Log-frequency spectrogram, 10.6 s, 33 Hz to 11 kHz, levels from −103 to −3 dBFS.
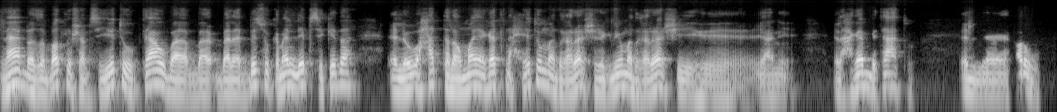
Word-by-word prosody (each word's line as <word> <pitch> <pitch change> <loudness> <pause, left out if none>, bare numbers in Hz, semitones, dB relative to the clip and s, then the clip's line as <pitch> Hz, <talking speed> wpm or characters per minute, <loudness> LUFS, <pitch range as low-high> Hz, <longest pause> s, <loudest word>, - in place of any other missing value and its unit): لا، 150 - +5
باضبّط 100 -8 +2
له - - -1
شمسيّته 130 +10 -2
وبتاع، 140 +3 +2
وب 140 -8 +3
ب 85 -1 0
بالبّسه 135 +11 0
كمان 125 0 +2
لبس 135 +3 0
كده، 135 +1 -1 0.3
اللي 100 0 +2
هو 125 +4 +4
حتّى 135 -3 -1
لو 100 -2 +4
مَيّة 125 +5 +4
جات 130 +1 +1
ناحيته 135 +7 -3
ما 140 -7 +1
تغرّقش 90 +1 0
رِجليه، 95 +4 -1
وما 125 -3 +2
تغرّقش 85 -2 +1
ي 90 -3 -3 0.7
يعني 75 +1 -7 0.4
الحاجات 125 +2 +2
بتاعته، 120 +1 -3 0.5
الفرو. 85 -3 -2
105 Hz, 160 wpm, -23 LUFS, 90-130 Hz, 0.7 s, لا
